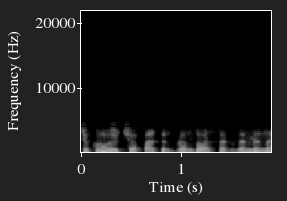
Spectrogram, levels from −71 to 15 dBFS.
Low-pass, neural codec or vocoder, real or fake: 7.2 kHz; none; real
